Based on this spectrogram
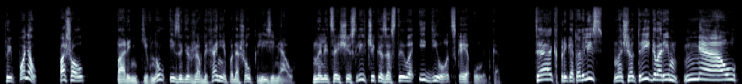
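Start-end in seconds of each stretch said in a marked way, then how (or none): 0.1-1.4 high, peremptory order; stern. A narrator's reading. Assistant sending fan to the star, stern. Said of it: "строго произнесла". 8.9-12.3 high, bright-pitched photographer cue; rally them for the shot, pitch held high; commanding. A narrator's reading. Photographer cueing fans for the photo, commanding. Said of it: "скомандовала фотограф".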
